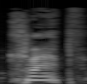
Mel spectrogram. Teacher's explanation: And when a Scouser says crap, they go crap like that. It's not like a full-on rolled R. It's just once.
